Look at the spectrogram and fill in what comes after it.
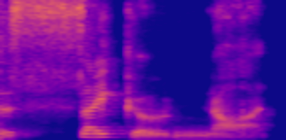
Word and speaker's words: psychonaut: So you are, I love in your bio, you say entrepreneur to psychonaut. Psychonaut? Did I say that correctly? – You said it correctly.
